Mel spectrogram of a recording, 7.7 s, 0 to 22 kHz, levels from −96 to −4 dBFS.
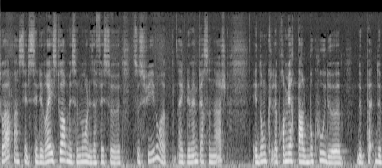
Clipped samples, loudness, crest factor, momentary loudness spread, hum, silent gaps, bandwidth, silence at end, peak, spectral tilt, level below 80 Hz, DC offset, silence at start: under 0.1%; -21 LUFS; 18 dB; 8 LU; none; none; 16.5 kHz; 0 s; -2 dBFS; -5.5 dB/octave; -40 dBFS; under 0.1%; 0 s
